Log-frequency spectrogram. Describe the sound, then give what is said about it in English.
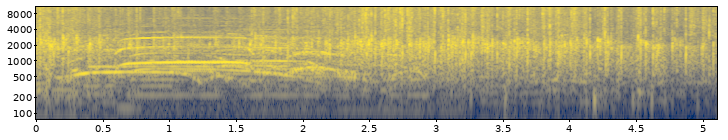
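An audience applauds a comedian loudly as he finishes his set, dense clapping with whoops and cheers rising over it early on and the ovation continuing steadily throughout. “Joe Zimmerman, you guys, let him hear it.”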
